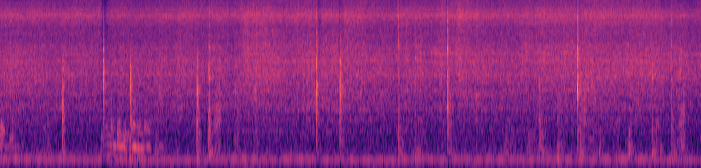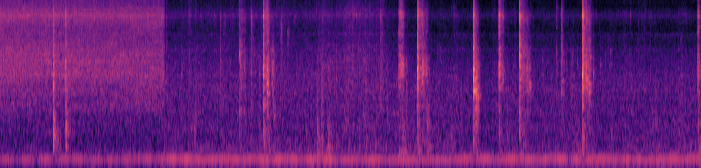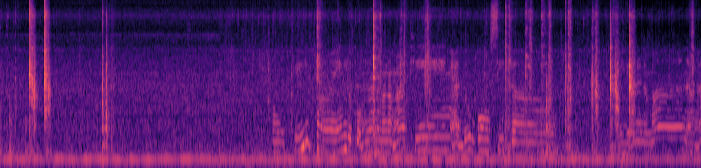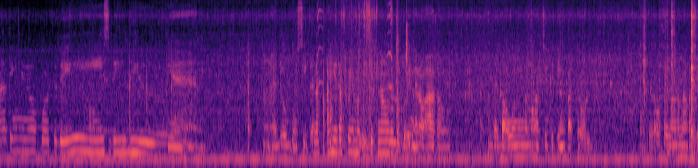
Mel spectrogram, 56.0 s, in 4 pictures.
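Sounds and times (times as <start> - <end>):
food sizzling in a wok: 0.0 - 17.4, 18.6 - 22.8, 23.4 - 26.0, 33.8 - 41.2, 44.1 - 56.0
low steady hum: 0.0 - 56.0.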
